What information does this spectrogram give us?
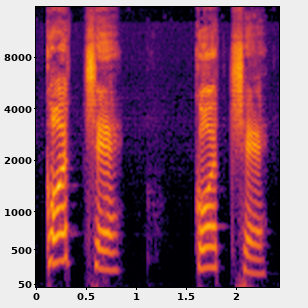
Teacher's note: The ch sound is a TS combination.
